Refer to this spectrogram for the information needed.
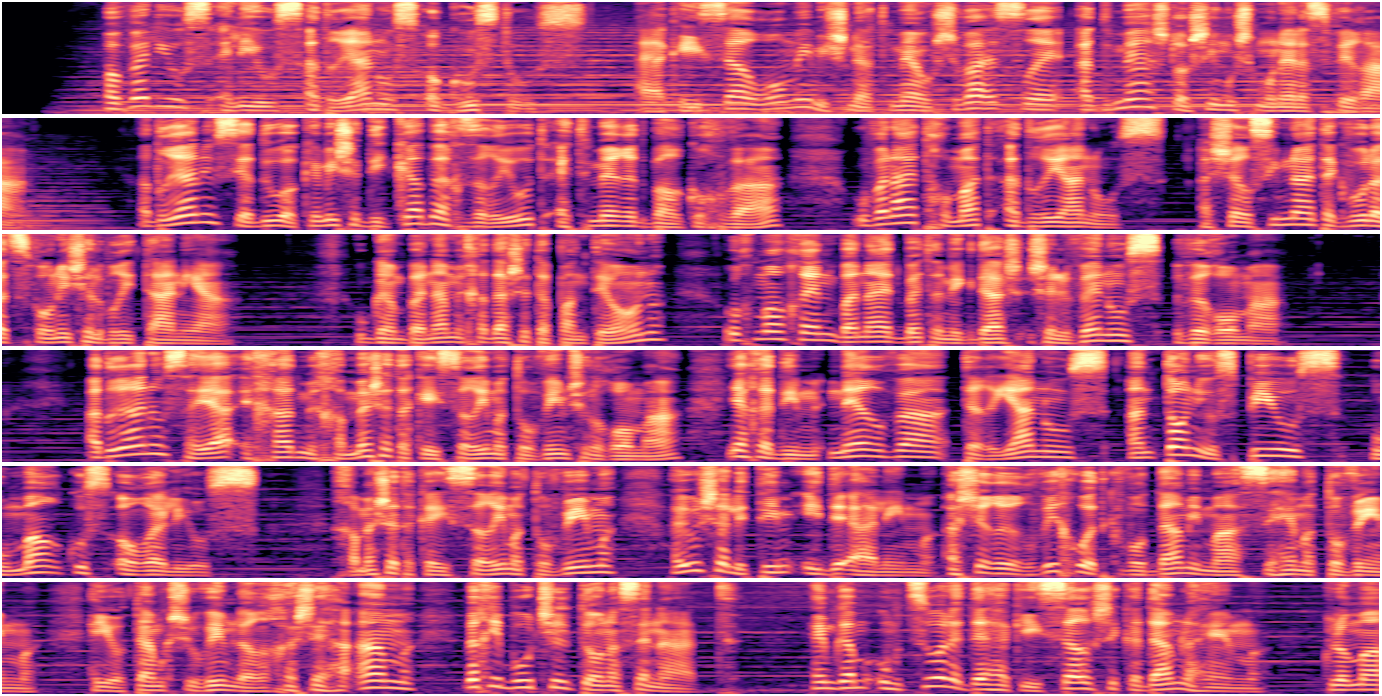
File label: hebrew narration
